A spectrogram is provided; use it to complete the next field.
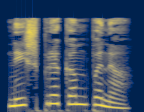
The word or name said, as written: ನಿಷ್ಪ್ರಕಂಪನ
